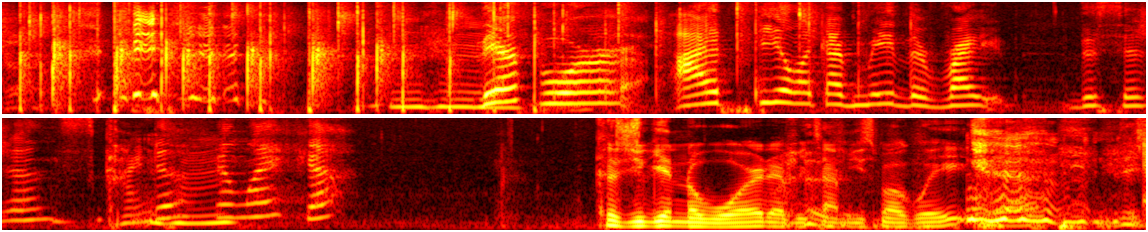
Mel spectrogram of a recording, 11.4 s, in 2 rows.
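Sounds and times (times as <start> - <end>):
laughter: 0.0 - 1.5, 9.6 - 11.4
clapping applause: 0.0 - 4.6
speech: 2.0 - 7.5, 8.7 - 11.4.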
